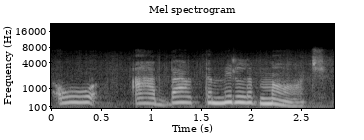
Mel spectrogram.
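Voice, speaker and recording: A woman's voice: fairly high pitch, lively intonation, takes it slowly. An American actress playing a polite, chatty, wistful middle-aged wife and mother in 1950s radio drama style. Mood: eager, proud. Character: genteel, fluttery, wistful older wife and grieving mother. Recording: muffled, noisy old radio recording.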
